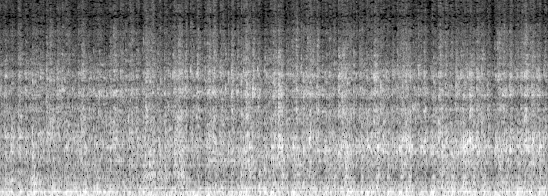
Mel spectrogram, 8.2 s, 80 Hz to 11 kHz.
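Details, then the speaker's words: Freshly built 383 Chevy V8 in a 1964 El Camino, early start-up: deep, even lumpy idle with throaty exhaust and some top-end clatter, a little noisier than hoped but running healthily. "now it is a little noisier than I was hoping for but that's okay got a nice throaty sound to it"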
